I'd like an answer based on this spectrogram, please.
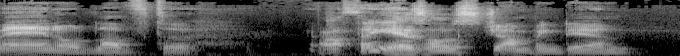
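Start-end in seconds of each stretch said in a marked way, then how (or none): none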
